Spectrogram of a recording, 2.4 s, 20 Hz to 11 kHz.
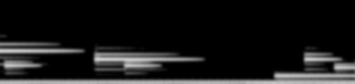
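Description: Computer-generated synthesized tones in 5-limit just intonation, sonifying a tree-search algorithm: a sustained low chord that shifts about one and a half seconds in, with short high notes sounding one after another over it.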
